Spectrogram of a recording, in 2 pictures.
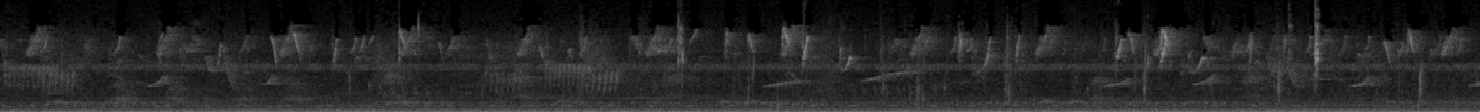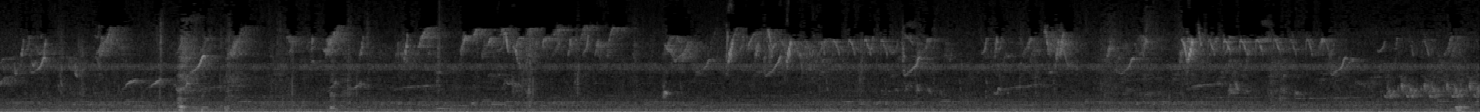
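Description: Many small birds chirping, short quick rising calls overlapping one another, over a steady low rumble, with a few sharp clicks.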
